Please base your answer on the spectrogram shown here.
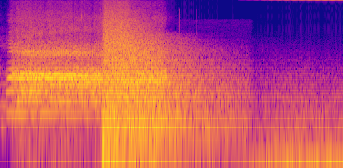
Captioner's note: gunshot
